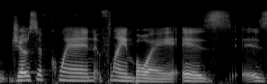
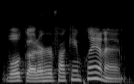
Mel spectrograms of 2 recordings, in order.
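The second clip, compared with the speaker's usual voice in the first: bored. Retold or imitated. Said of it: "And they go".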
